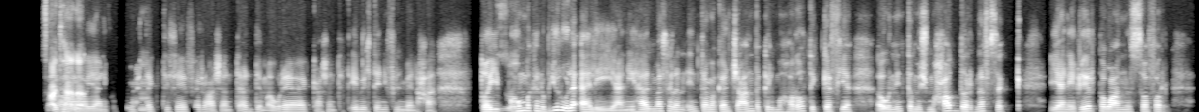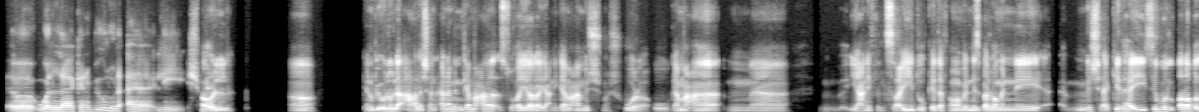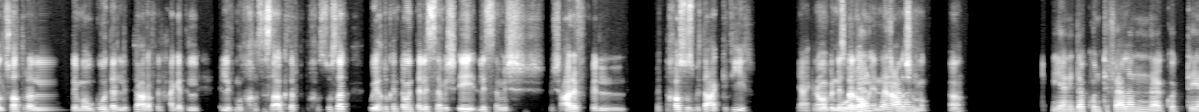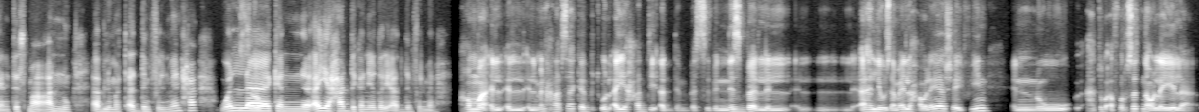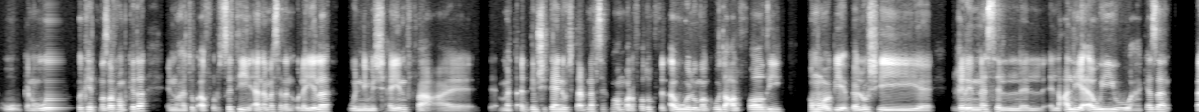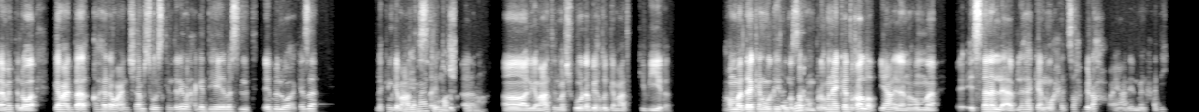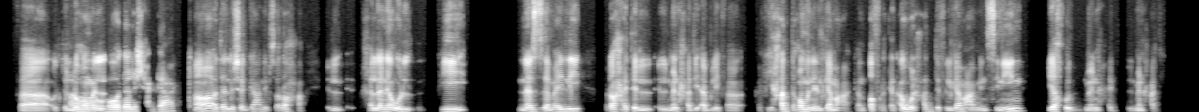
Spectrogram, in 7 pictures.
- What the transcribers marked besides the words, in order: tapping; unintelligible speech
- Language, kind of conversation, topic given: Arabic, podcast, قرار غيّر مسار حياتك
